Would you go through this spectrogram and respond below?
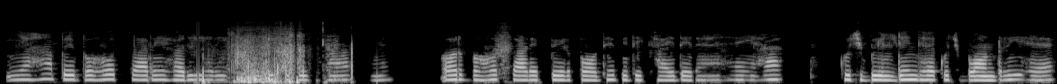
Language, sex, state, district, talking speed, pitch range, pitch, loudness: Hindi, female, Chhattisgarh, Balrampur, 140 wpm, 200-215 Hz, 205 Hz, -19 LUFS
